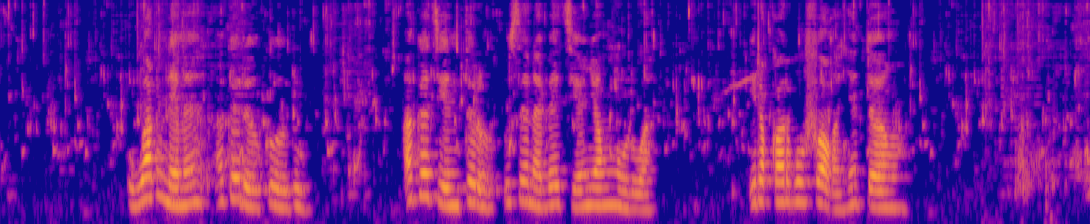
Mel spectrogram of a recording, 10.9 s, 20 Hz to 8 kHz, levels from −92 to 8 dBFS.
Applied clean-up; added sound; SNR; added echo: classical method Wiener filter.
